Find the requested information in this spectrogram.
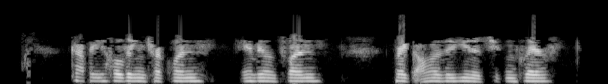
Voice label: Tactical Incidents, scanner; Grand Junction Tactical 1

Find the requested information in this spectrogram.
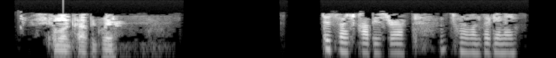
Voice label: Fire Department Dispatch, scanner

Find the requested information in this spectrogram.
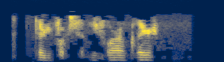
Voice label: Police Dispatch, scanner; Police 1 Dispatch

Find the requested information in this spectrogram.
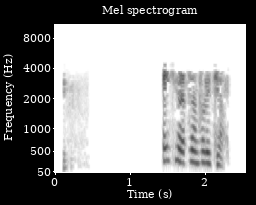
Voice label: Police Dispatch, scanner; Police 1 Dispatch

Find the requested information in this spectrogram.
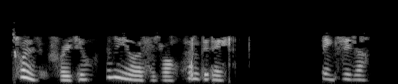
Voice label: Sheriff Dispatch, scanner; Mesa County

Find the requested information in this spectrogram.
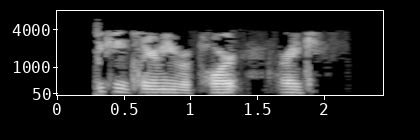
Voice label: Police Department Dispatch; Grand Junction

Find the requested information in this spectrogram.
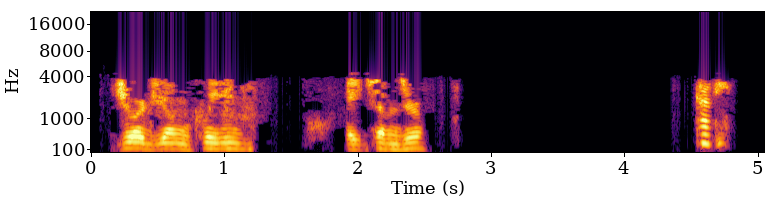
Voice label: Mesa County Sheriff Dispatch; scanner

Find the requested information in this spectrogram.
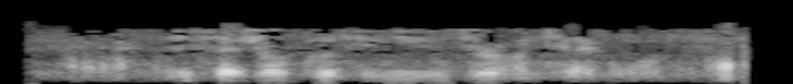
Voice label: Incident Tac, scanner; Incident Tac 1

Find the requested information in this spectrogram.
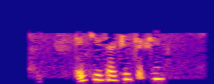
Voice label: Fire Dispatch, scanner

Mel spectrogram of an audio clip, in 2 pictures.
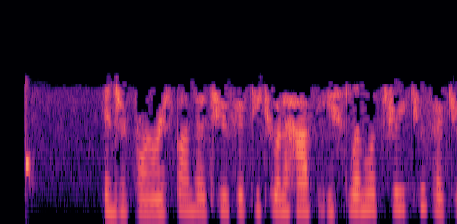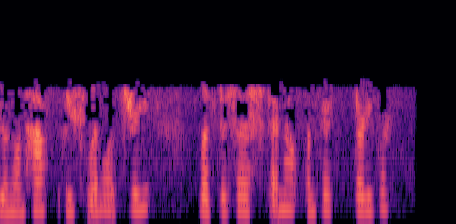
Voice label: Fire Dispatch, scanner

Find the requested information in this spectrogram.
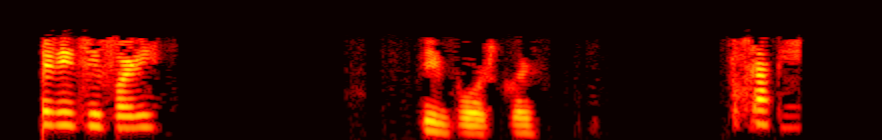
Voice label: Police Dispatch

